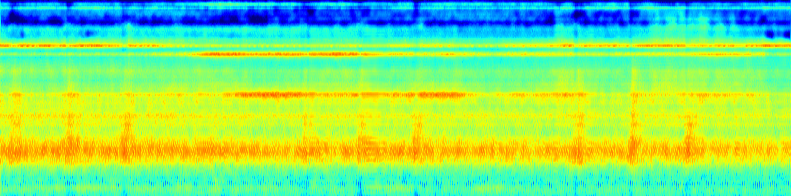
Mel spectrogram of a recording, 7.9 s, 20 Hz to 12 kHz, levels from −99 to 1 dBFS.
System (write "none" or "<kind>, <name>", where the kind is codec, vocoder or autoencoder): vocoder, Vocos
